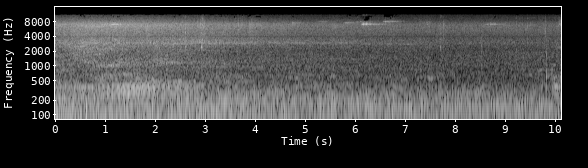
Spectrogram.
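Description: Road traffic: a vehicle passing, a low rumble with engine hum that is loudest about a second and a half in and then slowly fades away.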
